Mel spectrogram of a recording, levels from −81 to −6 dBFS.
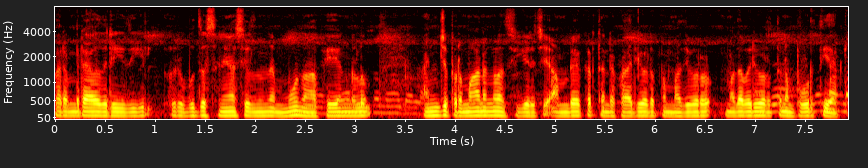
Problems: constant background noise, low volume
